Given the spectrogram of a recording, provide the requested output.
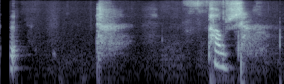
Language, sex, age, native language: Icelandic, male, 7, Icelandic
